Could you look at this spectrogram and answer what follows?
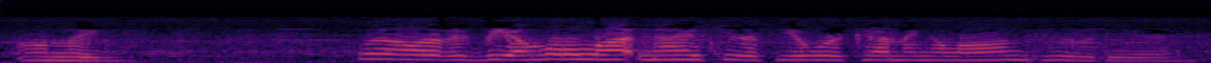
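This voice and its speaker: A woman's voice: high voice, quick pace, lightly acted. Casting: female actor for middle-aged American wife, doting and fussy, fifties radio drama, narrow vintage sound. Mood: fond, fussing. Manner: affectionate, mildly nagging. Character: fond, fussing middle-aged wife, gently teasing. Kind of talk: 1950s radio drama acting. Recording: band-limited 1950s radio recording with hiss.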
